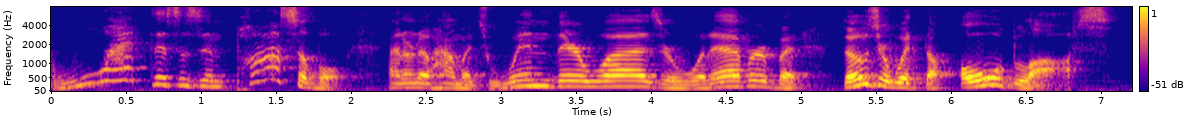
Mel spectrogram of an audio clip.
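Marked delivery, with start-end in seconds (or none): 0.0-2.0 retold scream. Golf coach recalling his astonishment at an old shot, mock screaming. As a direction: imitate an incredulous scream, pitched high without volume. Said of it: "I was screaming like".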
